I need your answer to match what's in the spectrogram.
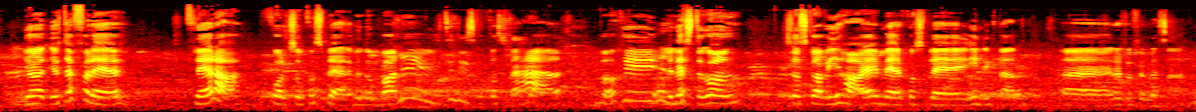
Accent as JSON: {"language": "Swedish", "town": "Eslöv", "region": "Skåne", "country": "Sweden", "said": "Jag är egentligen från Eslöv som ligger i Skåne."}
